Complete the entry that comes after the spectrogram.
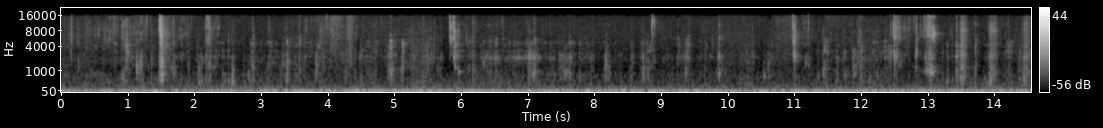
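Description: A bite into a consommé-dipped birria taco, then close-miked chewing with many irregular sharp mouth clicks.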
